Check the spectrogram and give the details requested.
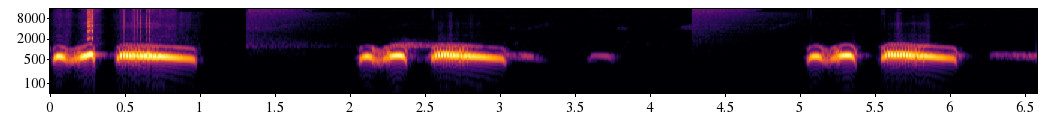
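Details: Spotted dove decoy bird cooing in the deep 'thổ' voice: three phrases about two and a half seconds apart, each a quick wavering double coo and a longer falling coo, trailed by soft short notes.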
